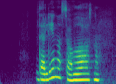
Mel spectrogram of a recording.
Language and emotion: Russian, sad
